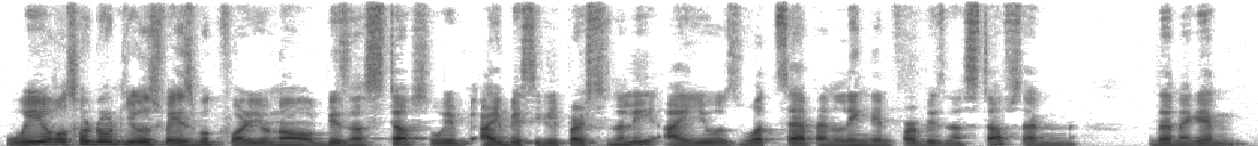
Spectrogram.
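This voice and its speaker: A young man from Bangladesh with a Bangladeshi accent, a freelance ad marketer earnestly pitching his services to a client on a call. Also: flat delivery, a little fast, darkish tone. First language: Bengali. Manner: earnest, reassuring, fillers of "you know". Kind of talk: sales call.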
